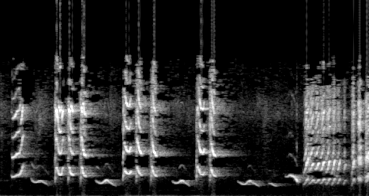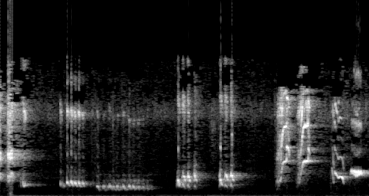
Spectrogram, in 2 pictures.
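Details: White-rumped shama from Borneo in bowing display, singing against a rival bird: sharp repeated chip notes, wavering whistles, then rich warbled phrases and scratchy rolls, delivered at full volume.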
